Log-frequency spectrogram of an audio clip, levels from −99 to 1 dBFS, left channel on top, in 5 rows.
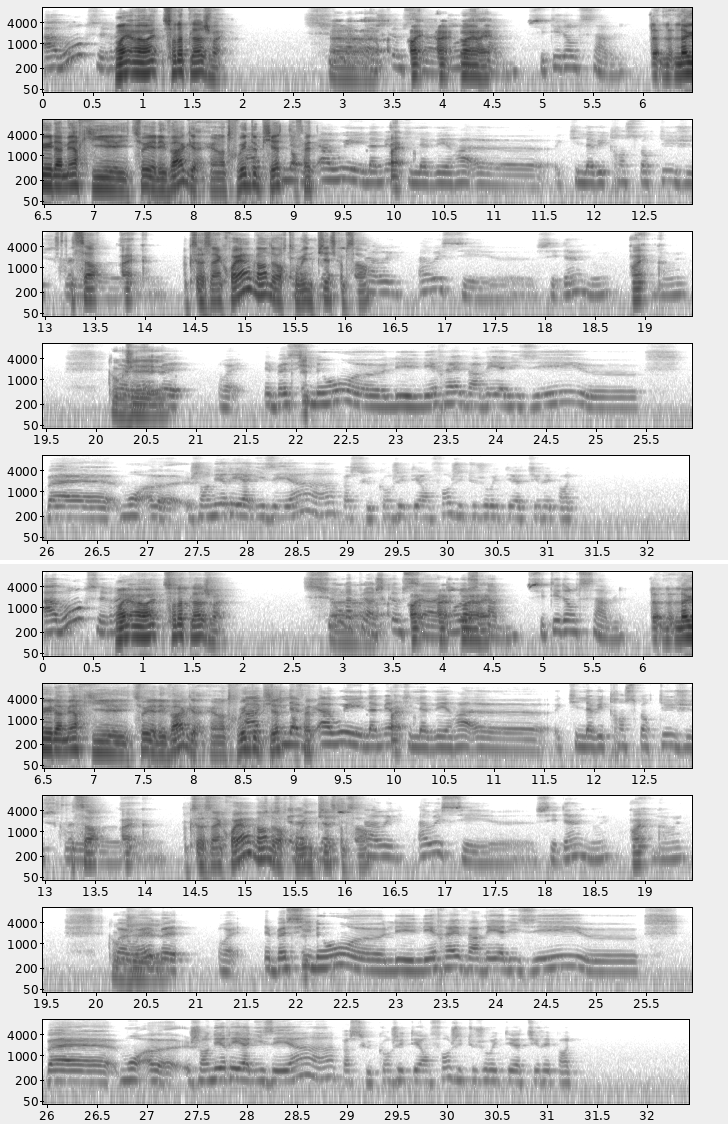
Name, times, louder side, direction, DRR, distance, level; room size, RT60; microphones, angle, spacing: voice 1, 0.0-0.9 2.6-5.8 8.5-14.5 15.2-18.6 19.1-19.4 19.7-20.8 21.2-21.4 21.7-31.2, right 4 dB, 75° right, 0.7 m, -45 dB
voice 2, 0.7-1.8 2.9-3.4 3.7-4.5 6.1-8.9 10.0-10.1 13.2-13.9 14.4-16.2 18.9-19.0 20.1-20.7 22.0-22.1, left 6 dB, 50° left, 0.3 m, -29 dB
9.4 x 4.1 x 2.8 m
head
